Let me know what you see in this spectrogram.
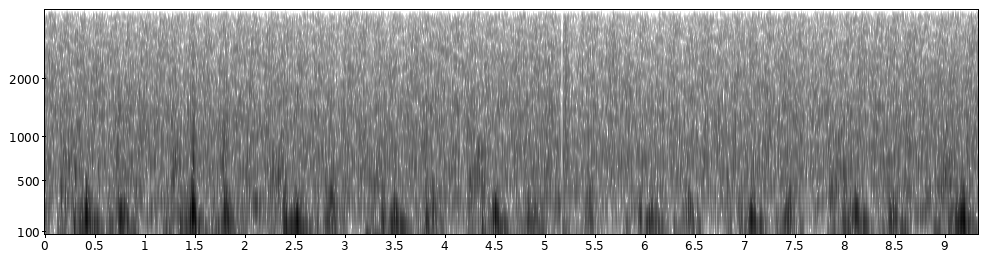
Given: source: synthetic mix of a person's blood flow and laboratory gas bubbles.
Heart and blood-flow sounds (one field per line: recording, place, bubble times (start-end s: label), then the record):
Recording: Doppler ultrasound of blood flow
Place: precordium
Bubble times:
no bubbles
From the record:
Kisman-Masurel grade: 000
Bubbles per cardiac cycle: 0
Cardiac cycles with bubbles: 0%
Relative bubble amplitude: no bubbles discernible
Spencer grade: 0 (complete lack of bubble signals)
